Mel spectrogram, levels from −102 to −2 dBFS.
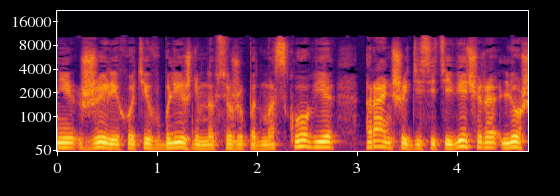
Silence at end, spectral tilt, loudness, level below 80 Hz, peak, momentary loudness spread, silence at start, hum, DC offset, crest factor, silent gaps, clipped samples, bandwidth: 0 s; -5 dB/octave; -15 LUFS; -52 dBFS; 0 dBFS; 6 LU; 0 s; none; under 0.1%; 14 dB; none; under 0.1%; 11 kHz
